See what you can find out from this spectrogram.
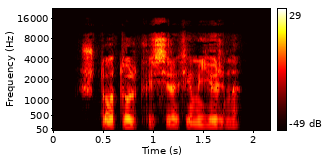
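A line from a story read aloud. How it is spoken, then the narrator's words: Quiet question. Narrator (Russian): Так же тихо спросил парень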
